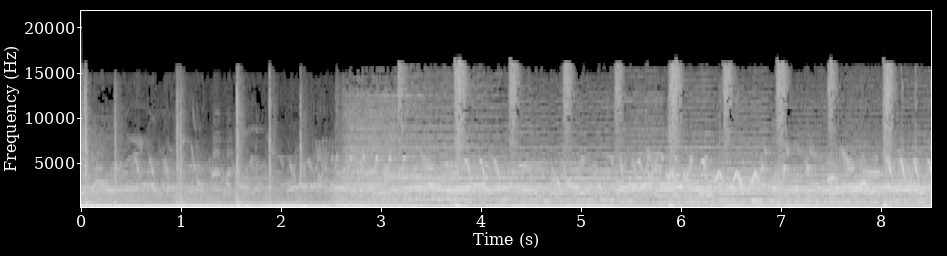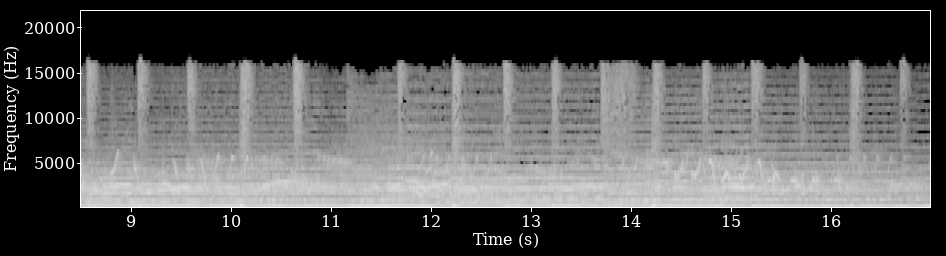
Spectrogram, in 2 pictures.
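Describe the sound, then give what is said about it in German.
A dense chorus of chirping, twittering birdsong fills the air continuously, layered over sustained orchestral music with steady low tones underneath. No one speaks. “Welch eine Vogelstimmensymphonie. Solch ein opulentes Gezwitscher kann nur der Auftakt eines herrlichen Frühlingstags sein.”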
